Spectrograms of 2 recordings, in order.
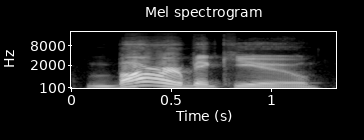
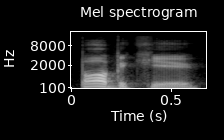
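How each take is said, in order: First: "Barbecue" in Texan, very strong R; slow, louder Texas "Barbecue", R drawn out; exaggerated Texan with a hard, held R; Texas accent. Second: "Barbecue" British, with no R sounded; plain British pronunciation, R left silent; British accent. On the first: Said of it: "you need a really strong R". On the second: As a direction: drop the R in "Barbecue" like a Brit. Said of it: "if you wanna say barbecue as a British person, just remove the R". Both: Shown as a demonstration.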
